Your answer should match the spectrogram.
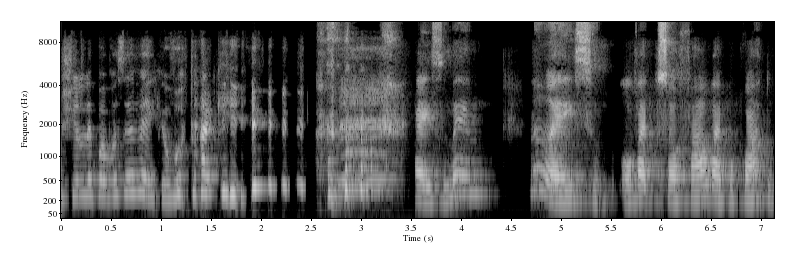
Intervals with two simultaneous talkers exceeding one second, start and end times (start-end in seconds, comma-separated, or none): none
